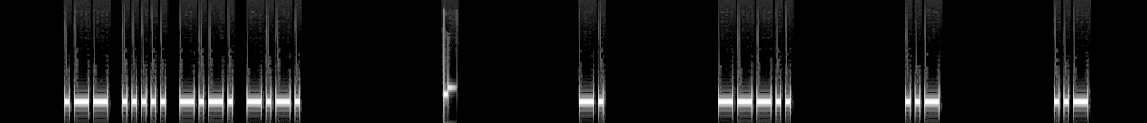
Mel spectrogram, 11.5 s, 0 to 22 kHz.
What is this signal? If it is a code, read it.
Morse code, heard as a keyed tone, about 25 wpm, spaced as for 11 wpm, 700 Hz. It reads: W5CC N8UU
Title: USA Call Signs - 8x Character Spacing - 25wpm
